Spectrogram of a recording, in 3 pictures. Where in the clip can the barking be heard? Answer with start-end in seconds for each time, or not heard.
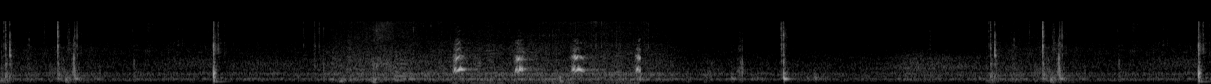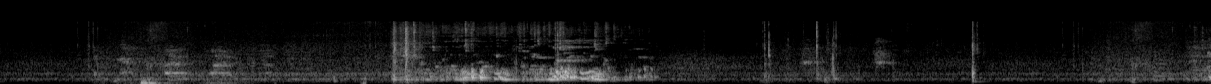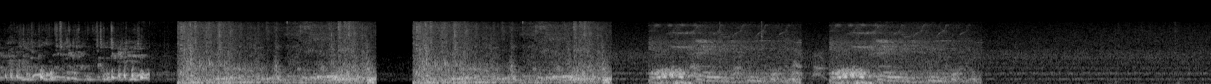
4.5-6.5, 13.1-14.8, 19.6-21.1, 31.1-32.6.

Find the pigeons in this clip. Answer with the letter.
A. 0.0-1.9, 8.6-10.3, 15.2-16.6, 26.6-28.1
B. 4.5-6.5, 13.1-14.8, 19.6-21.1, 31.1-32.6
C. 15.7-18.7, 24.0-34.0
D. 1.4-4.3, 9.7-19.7
C.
